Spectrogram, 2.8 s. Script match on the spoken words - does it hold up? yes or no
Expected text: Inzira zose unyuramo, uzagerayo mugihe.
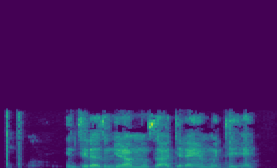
no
